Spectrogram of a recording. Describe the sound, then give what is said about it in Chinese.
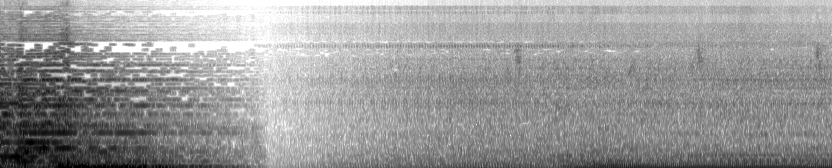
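A truck driving on a deserted road: a low, steady engine rumble that starts after a short gap of near silence and grows louder partway through. “卡车行驶在一条荒无人烟的公路上”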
